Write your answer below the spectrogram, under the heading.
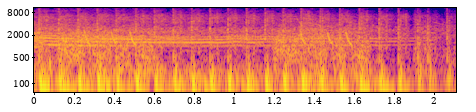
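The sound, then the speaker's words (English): Rapid machine-gun fire from an animated war cartoon in which wolves in military uniforms attack: a continuous stream of fast, evenly spaced sharp shots, loud throughout. “Wolves with military uniforms and machine guns.”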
